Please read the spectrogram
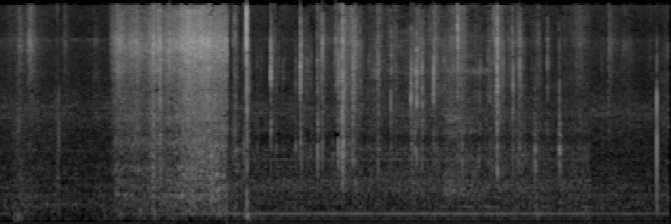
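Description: Crinkly wrapper being handled and crumpled in the hands. There is a louder rush of rustling for about a second near the start, then scattered small crackles.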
